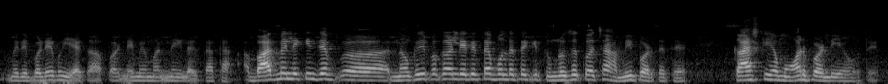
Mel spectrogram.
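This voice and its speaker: A woman's voice: medium pitch, a little hiss or hum. Woman telling childhood stories. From Bihar, India. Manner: lively, animated retelling. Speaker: storyteller. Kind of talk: personal childhood storytelling.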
